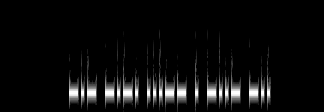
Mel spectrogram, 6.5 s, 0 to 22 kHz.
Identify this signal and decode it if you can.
Morse code, heard as a keyed tone, about 20 wpm, 700 Hz. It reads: KC3EXD
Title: USA Call Signs - 6 Characters - 20wpm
